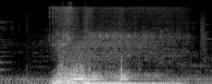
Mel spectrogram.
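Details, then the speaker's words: Short, loud engine rev with a raspy, puffing low rumble, music faint behind; suspected exhaust leak, located underneath the vehicle. "if your vehicle has a unusual noise like this it could be exhaust leak"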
